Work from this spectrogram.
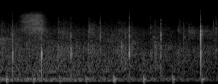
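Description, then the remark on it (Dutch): A few audience members at a political pitch event in Dongen clap lightly and unevenly, the scattered, hesitant claps sparse and soft, never building into full applause. “Ja, voorzichtig applausje mag, mag, mag.”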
